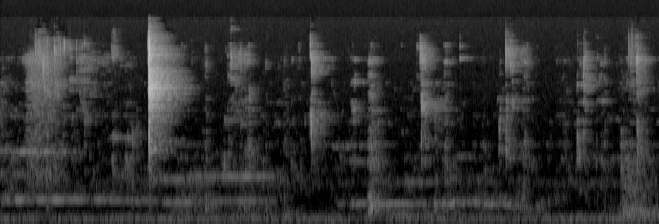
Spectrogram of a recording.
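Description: Chewing crispy fried chicken, the crust crunching in sharp clicks every second or so, the loudest about a second and a half in.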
